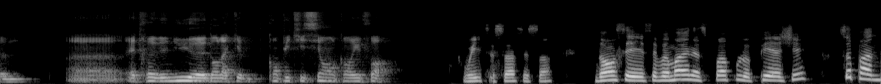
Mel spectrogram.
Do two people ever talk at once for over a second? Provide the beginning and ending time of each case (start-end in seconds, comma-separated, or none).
none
